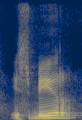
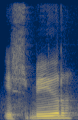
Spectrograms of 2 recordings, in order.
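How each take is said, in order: No difference in how they are said.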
